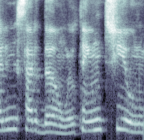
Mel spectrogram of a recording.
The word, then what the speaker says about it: Aline Sardão: hoje em dia bom meu nome foi pronunciado de uma maneira americana gostei de ver aqui no meu nome é Aline sardão eu tenho um tio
